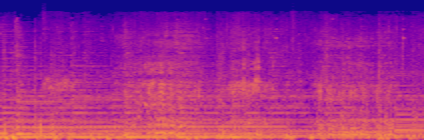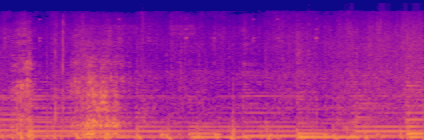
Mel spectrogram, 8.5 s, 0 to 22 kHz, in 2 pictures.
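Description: Horses whinny and snort faintly in the video game Red Dead Redemption 2 over steady hoofbeats and a dense, droning background of music and ambience.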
